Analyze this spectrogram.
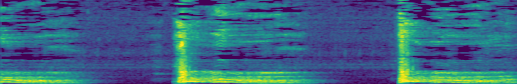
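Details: Drawn-out, sorrowful bays from a Basset Hound suffering separation anxiety while home alone: three long descending howls, each starting abruptly and fading over about a second and a half.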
